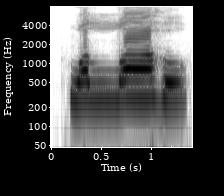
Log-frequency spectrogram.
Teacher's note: لفظ الجلالہ کے لام کا حکم ہے تفخیم، تو ہمیں حرف اللام کو موٹی آواز میں پڑھنا ہے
